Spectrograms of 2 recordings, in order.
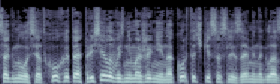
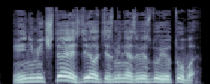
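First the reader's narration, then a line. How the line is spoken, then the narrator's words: Grumbling. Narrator (Russian): проворчал я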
